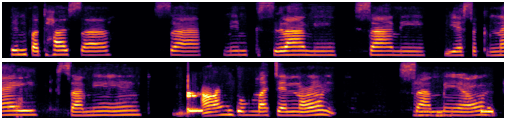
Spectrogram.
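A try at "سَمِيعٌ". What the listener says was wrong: Hii ni ye ya madda au ni ye ya sukun? Sasa hii ni ye ya madda. Ukiweka ye ya sukuni utakuwa umesema samiun. Hiyo itakuwa ya madda. Kwamba itakuwa ni samiun. Yani ina maana sin fatha sa, mim kasra mi, ya madda, sami, ain dhummatin un, samiun.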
